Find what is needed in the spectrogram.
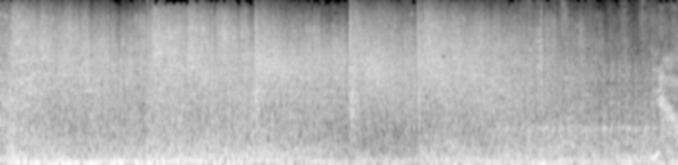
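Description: Explosion sound effects: a continuous heavy rumble with sharper blasts breaking in a few times around the middle, as a starship's power core blows up.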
